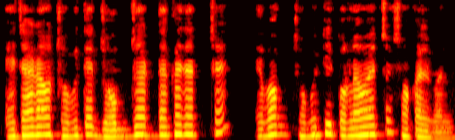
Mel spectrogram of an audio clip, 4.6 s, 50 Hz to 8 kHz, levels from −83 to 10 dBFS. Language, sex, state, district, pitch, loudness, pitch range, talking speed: Bengali, male, West Bengal, Jalpaiguri, 170 Hz, -18 LUFS, 145-185 Hz, 130 wpm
